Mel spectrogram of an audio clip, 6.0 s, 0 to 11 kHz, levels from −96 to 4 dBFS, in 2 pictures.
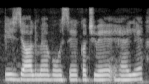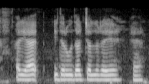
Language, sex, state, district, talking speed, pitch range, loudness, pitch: Hindi, female, Uttar Pradesh, Saharanpur, 130 wpm, 180-190 Hz, -15 LUFS, 185 Hz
